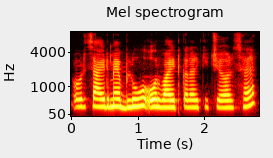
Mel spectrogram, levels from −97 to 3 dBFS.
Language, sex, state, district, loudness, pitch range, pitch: Hindi, female, Himachal Pradesh, Shimla, -16 LUFS, 215-235 Hz, 225 Hz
